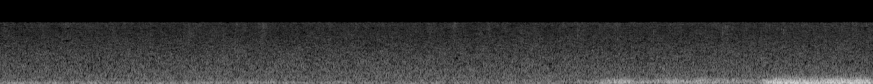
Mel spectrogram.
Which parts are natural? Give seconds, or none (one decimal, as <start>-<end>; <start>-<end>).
7.0-8.7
